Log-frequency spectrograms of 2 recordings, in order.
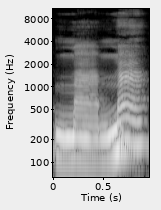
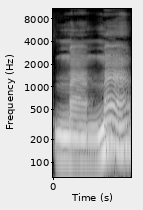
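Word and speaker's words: mamá: The word mama, however, also has stress on the last syllable mm, but it ends in a vowel. According to the Spanish stress rules, if a word ends in a vowel n or s, the stress should fall on the second to last syllable.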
